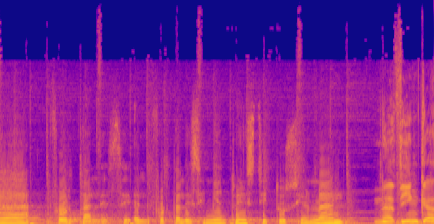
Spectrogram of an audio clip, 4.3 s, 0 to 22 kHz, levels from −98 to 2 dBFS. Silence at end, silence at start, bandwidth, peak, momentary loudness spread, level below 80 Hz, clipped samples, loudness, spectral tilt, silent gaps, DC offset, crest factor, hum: 0 s; 0 s; over 20 kHz; -4 dBFS; 6 LU; -32 dBFS; under 0.1%; -18 LUFS; -5.5 dB/octave; none; under 0.1%; 12 dB; none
